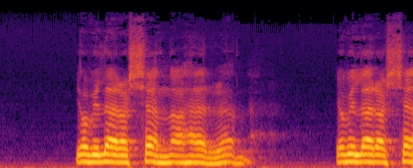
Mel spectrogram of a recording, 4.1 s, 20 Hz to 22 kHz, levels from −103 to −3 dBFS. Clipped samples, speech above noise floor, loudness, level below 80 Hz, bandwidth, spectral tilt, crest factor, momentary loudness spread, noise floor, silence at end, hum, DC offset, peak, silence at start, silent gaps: under 0.1%; 32 dB; -18 LUFS; -48 dBFS; 12 kHz; -7.5 dB/octave; 14 dB; 15 LU; -49 dBFS; 0 s; 50 Hz at -40 dBFS; under 0.1%; -4 dBFS; 0.25 s; none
